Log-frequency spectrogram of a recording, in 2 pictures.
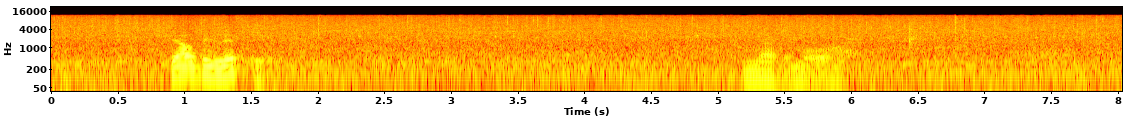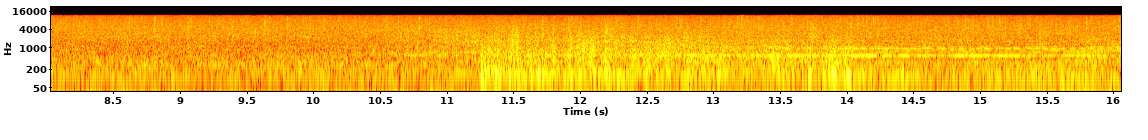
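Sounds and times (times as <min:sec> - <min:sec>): heavy rain: 0:00.0 - 0:16.0
thunder rumbling: 0:10.0 - 0:16.0.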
